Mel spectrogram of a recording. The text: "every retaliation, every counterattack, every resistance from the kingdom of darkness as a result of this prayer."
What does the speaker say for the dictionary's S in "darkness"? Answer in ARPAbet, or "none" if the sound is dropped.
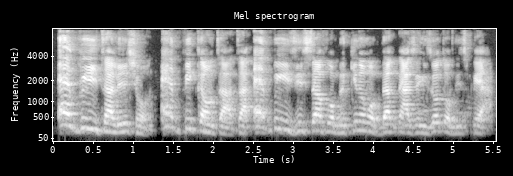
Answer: none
